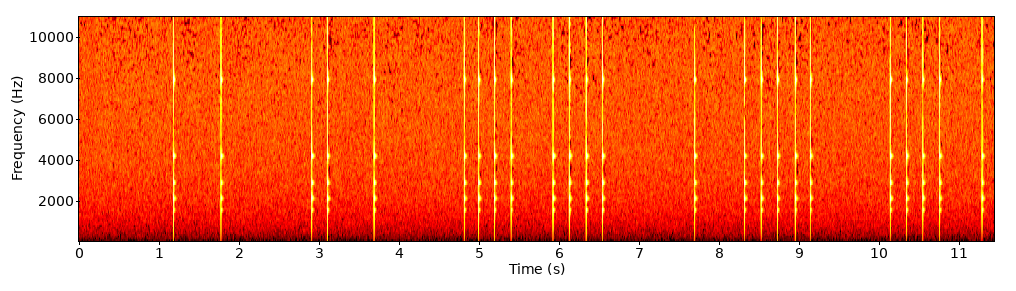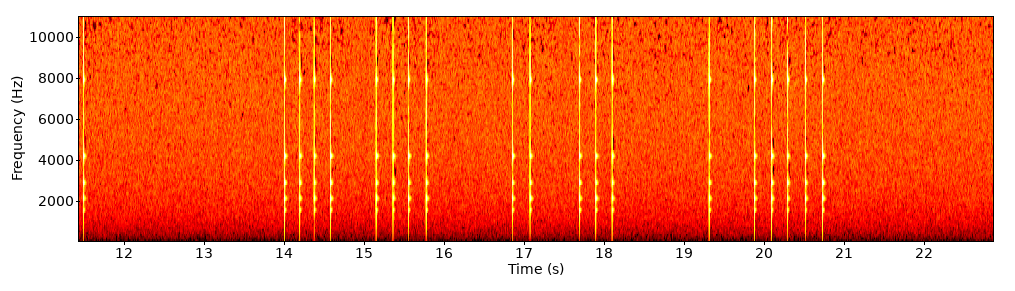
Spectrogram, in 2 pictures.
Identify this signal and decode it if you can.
Tap code, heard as taps on glass, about 5 knocks a second. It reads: AFTER THE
